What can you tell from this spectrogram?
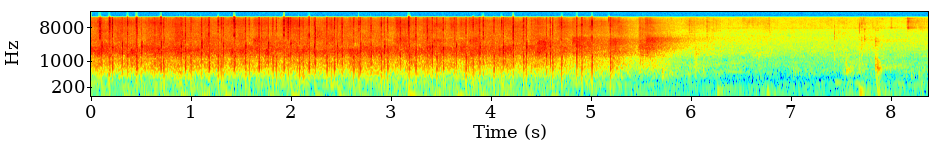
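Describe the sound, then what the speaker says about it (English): A room at a school board meeting fills with loud, dense clapping from the audience for student artists and their teachers, lasting about five seconds before fading out into quiet room noise with a few scattered sounds. "Let's give our students, artists, a round of applause, and to their teachers as well."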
